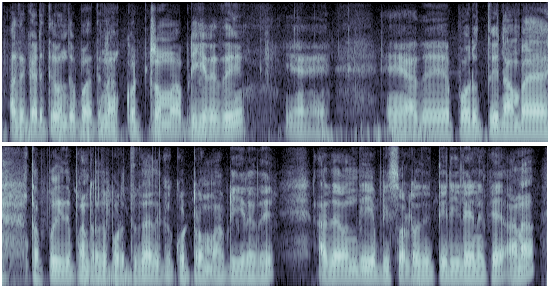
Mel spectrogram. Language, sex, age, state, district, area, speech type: Tamil, male, 30-45, Tamil Nadu, Salem, rural, spontaneous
